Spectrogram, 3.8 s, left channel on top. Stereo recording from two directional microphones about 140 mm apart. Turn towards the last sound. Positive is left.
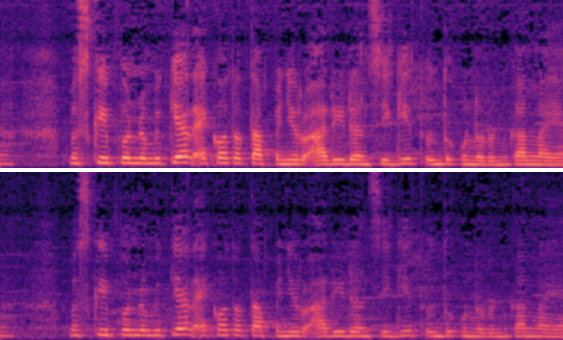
turn(degrees=35)  # may be behind; listen again after turning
